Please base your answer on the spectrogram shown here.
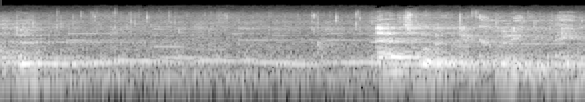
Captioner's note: paint sploshing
